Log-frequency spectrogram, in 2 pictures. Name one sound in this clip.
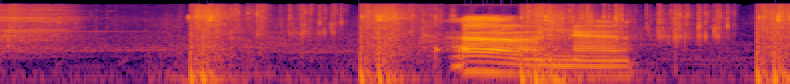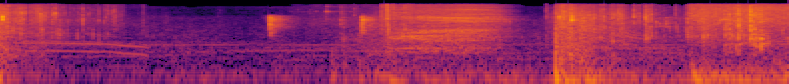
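A gun fires sharp single shots.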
